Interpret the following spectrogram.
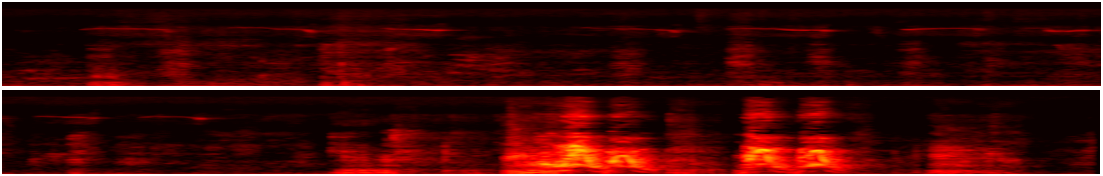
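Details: American Staffordshire Terrier: several quiet seconds with faint thin high chirps and soft noises, then a run of loud, harsh barks in quick bursts near the end.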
